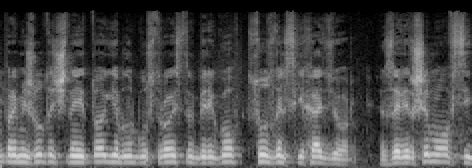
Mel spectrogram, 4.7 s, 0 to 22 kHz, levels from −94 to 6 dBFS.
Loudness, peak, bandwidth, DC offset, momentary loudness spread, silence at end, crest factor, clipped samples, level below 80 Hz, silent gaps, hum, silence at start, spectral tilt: -19 LUFS; -2 dBFS; 16.5 kHz; under 0.1%; 5 LU; 0 s; 16 dB; under 0.1%; -62 dBFS; none; none; 0 s; -4.5 dB/octave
